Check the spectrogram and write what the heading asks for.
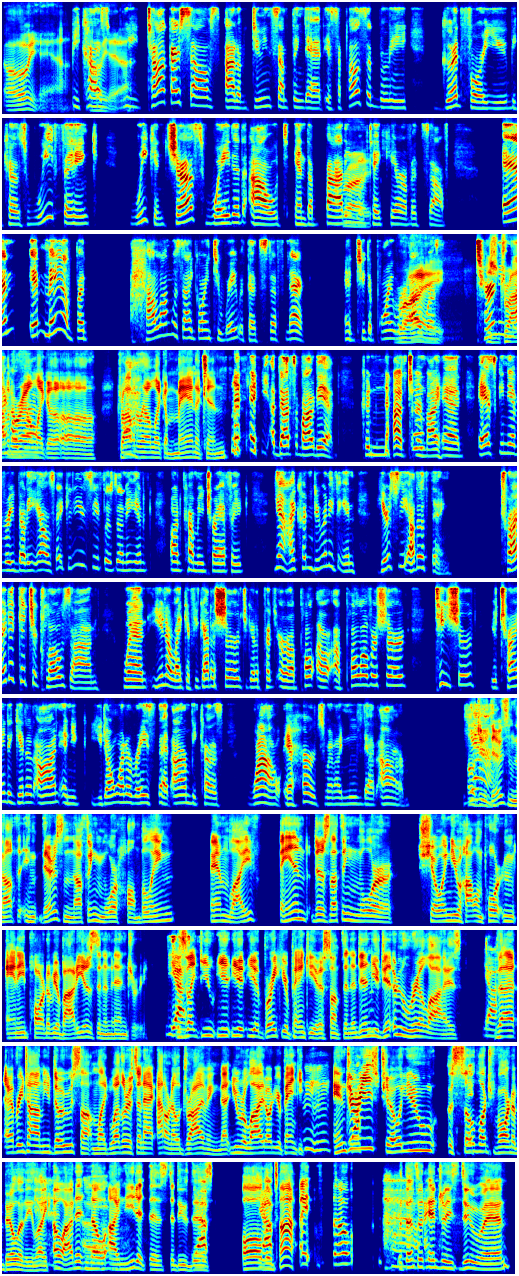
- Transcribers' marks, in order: other background noise; laugh; laughing while speaking: "not"; chuckle; laugh; laughing while speaking: "the time. So"; sigh
- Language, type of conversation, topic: English, unstructured, How should I decide whether to push through a workout or rest?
